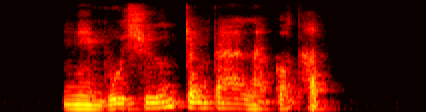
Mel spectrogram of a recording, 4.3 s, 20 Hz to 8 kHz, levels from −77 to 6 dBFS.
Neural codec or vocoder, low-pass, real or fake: codec, 44.1 kHz, 2.6 kbps, SNAC; 7.2 kHz; fake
